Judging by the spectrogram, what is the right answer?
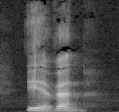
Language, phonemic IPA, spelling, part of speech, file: Swedish, /²ɛːvɛn/, även, adverb, Sv-även.ogg
- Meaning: also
